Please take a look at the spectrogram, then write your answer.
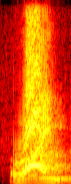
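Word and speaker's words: rhyme: को नहीं पढ़ा जाएगा राइम आर है सिर्फ र पढ़ा जाएगा ठीक है हम तो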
